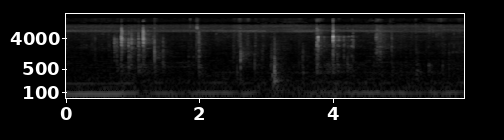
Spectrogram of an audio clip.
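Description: Light metal clicks and taps, several scattered over the first four seconds, as a valve spring and its parts are handled and fitted back onto a Lycoming O-320 cylinder head, over a steady low hum.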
